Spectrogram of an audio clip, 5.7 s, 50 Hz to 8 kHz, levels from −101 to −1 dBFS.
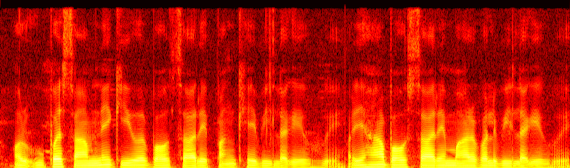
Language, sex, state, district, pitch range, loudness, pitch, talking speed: Hindi, male, Uttar Pradesh, Muzaffarnagar, 95-105 Hz, -20 LUFS, 100 Hz, 210 wpm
